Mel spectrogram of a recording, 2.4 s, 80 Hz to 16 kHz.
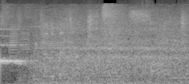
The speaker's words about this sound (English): Train docks in 2 minutes. You better hurry.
